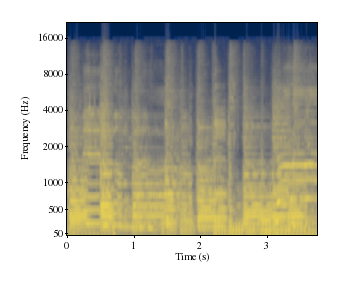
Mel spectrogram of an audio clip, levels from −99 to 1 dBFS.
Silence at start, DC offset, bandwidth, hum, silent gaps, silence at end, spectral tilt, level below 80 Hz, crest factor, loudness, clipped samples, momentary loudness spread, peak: 0 s; 2%; 15.5 kHz; none; none; 0 s; -6 dB/octave; -24 dBFS; 10 dB; -10 LUFS; 0.6%; 4 LU; 0 dBFS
